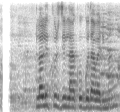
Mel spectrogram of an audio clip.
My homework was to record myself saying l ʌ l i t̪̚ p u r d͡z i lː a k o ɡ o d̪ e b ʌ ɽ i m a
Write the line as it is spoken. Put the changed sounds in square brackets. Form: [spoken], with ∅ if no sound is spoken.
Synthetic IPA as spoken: l ʌ l i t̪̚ p u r d͡z i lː a k o ɡ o d̪ [a] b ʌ [ɾ] i m a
